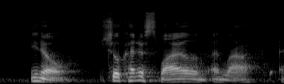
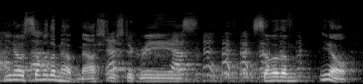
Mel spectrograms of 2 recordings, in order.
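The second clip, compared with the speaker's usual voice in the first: laughing; 10 semitones higher, 6 dB louder than usual. Real, not acted. Laughing at his own joke.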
